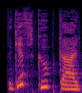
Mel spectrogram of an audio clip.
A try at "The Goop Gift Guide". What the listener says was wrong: Yeah, you said gift goop guy. Gift goop guide. Gift goop guide.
